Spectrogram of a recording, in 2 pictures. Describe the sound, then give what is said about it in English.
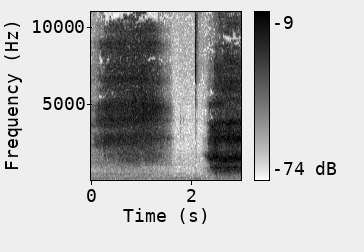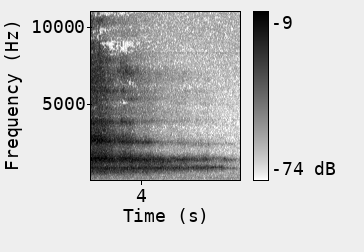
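Slow deep breathing during a guided relaxation exercise: a long airy exhale, a short pause, then a fuller inhale that flows into a gradually fading exhale. Soft and steady, with no talk. “And then take 2 more breaths.”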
